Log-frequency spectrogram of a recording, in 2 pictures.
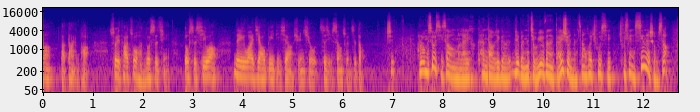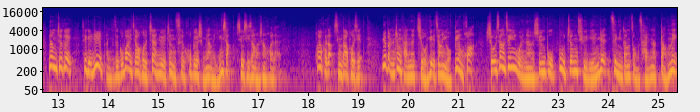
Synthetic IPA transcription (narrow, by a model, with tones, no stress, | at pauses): t̪ʰa̰˥t̪a̰˥˩ɻə̰˧˥npʰa̰˥˩ | swɔ˧˥i˨˩t̪ʰa˥t͡swɔ˥˩xə˨˩nt̪wɔ˥ʂɻ̩˥˩t͡ɕʰḭ˧˩ŋ | t̪o˥ʊʂɻ̩˥˩ɕi˥wɑ˥˧ŋ | ne˥˧ɪi˥˩wa˥˧ɪt͡ɕjɑ˥ʊpi˥t̪ḭ˨˩ɕja̰˥˩ɕy˧˥nt͡ɕʰjo˧˥ʊt͡sɹ̩˥˩t͡ɕḭ˨˩ʂɤ˥ŋt͡sʰwə˧˥nʈ͡ʂɻ̩˥t̪ɑ̰˥˩ʊ | ʂɻ̩˥˩xa˧˩lɔ˨˧˥ɕjo˥ʊɕi˨˧˥ɕjɑ˥˩ŋwɔ˨˩mə˦nla˧˥ɪkʰa˥˧nt̪ɑ˥˧ʊʈ͡ʂɤ˥˩ɡə˩ɻ̩˥˩pə˨˩nd̪ə˦t͡ɕjo˨˩ʊɥɛ˥˧fə˥˩nd̪ə˩ka˧˥ɪɕɥɛ˨˩nə˦t͡ɕjɑ˥ŋxwe˥˩ɪʈ͡ʂʰu˥ɕi˧˥ʈ͡ʂʰu˥ɕjɛ˥˩nɕi˥nd̪ə˨ʂo˨˩ʊɕjɑ˥˩ŋ | na˥˩mə˩ʈ͡ʂɤ˥˧t̪we˥˧ɪʈ͡ʂɤ˥˩ɡə˩ɻɻ̩˥˩pə˨˩nd̪ə˦ʈ͡ʂɤ˥˩ɡə˩wa˥˩ɪt͡ɕjɑ˥ʊxɤ˧˥ʈ͡ʂa˥˧nlɥɛ˥˧ʈ͡ʂɤ˥˧ŋt͡sʰɤ˥˩xe˥˩bpu˥˩jʂə˧˥m˧jɑ˥˩d̪ə˩i˧˥ŋɕjɑ˨˩˦ŋɕjo˥ʊɕ̬i˧˥ɕ̬jɑ˥˩ŋwa˨˩ʂɑ˥˩ŋxwe˧˥ɪla̰˧˥ɪ | xwa˥ni˧˥xt̪ʊɕi˥wt̪pʰɤ˥˩t͡ɕ̬jɛ˧˥˩ | ɻ̩˥˩pə˨˩nd̪ʈ͡ʂɤ˥˩ŋt̪ʰa˧˥nə˧t͡ɕjo˨˩ʊɥɛ˥˩t͡ɕjɑ˥ŋjo˨˩ʊpjɛ˥˧nxwa˥˩ | ʂo˨˩ʊɕjɑ˥˧ŋt͡ɕi˥˧ŋi˥˧we˧˥ɪnə˧ɕ̬ɥɛ˥npu˥˧pu˥˩ʈ͡ʂɤ˥ŋt͡ɕʰy˨˩ljɛ˧˥nɻə˥˧nt͡sɹ̩˥˩mi˧˥nt̪ɑ˧˥ŋt͡sʊ˨˩ŋt͡sʰa˧˥ɪna˥˩t̪ɑ˨˩ŋne˥˩ɪ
